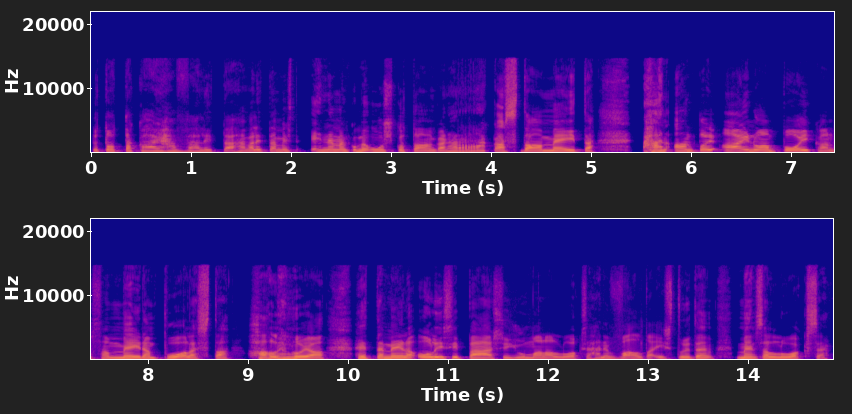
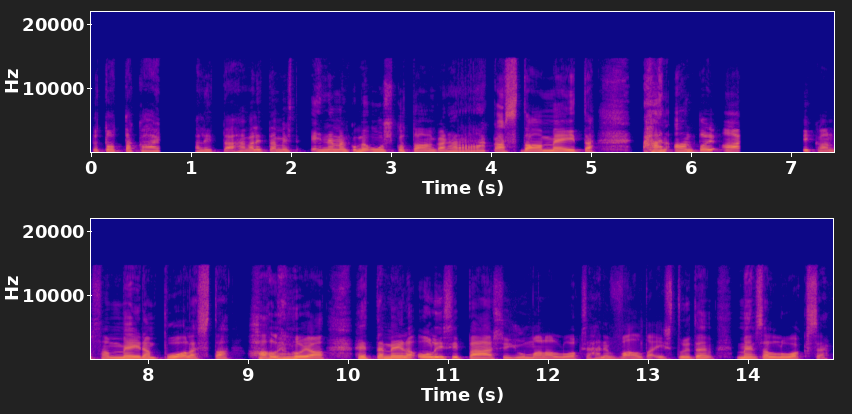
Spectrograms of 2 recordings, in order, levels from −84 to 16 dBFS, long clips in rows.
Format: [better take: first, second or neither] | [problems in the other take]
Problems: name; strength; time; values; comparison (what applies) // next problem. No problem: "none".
first | audio cutting out; at 0.5 s and at 6.5 s for 0.5 s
